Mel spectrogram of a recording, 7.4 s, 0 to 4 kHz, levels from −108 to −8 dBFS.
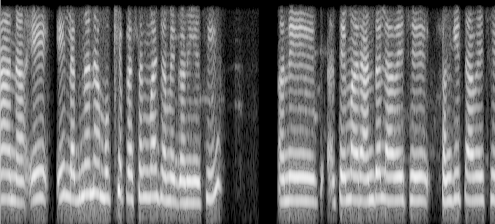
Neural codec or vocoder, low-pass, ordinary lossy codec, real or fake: none; 3.6 kHz; none; real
